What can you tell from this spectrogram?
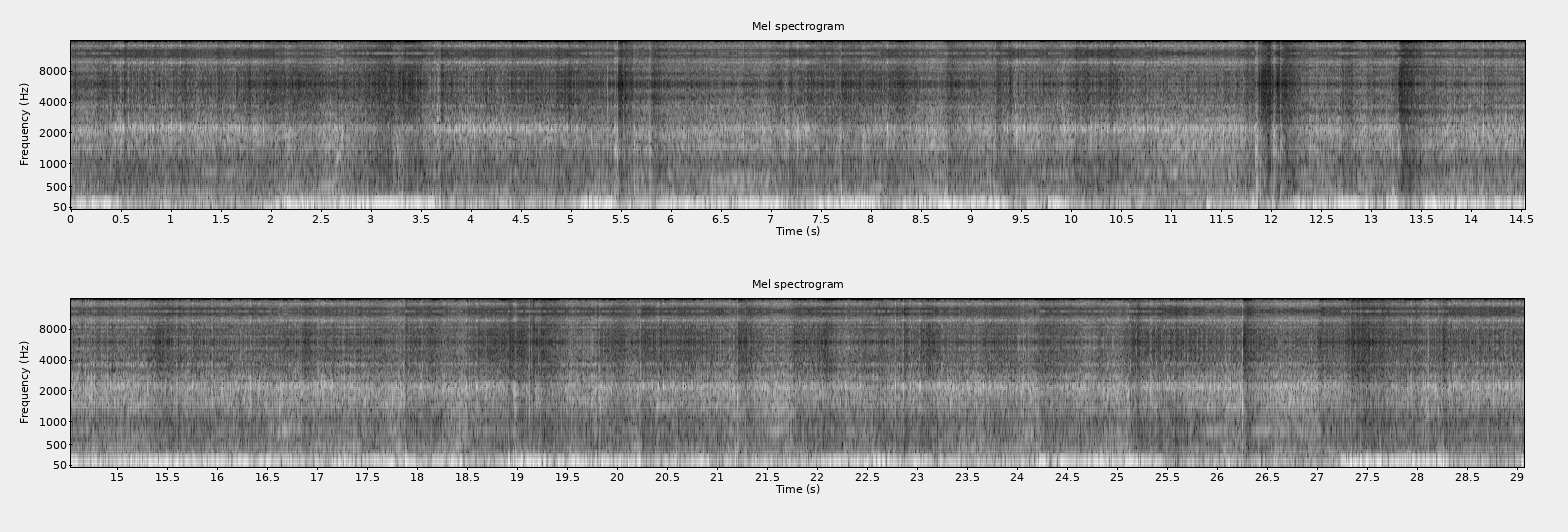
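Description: Demolition derby car's engine running loud through open exhaust pipes that stick straight up through the hood, revving up and falling back again and again as the car moves about.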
